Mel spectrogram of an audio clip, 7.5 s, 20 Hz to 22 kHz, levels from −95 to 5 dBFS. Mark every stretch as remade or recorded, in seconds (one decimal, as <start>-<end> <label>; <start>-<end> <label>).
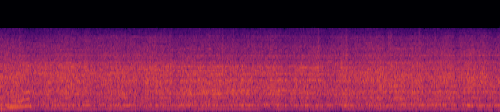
0.0-0.7 remade; 0.7-7.5 recorded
